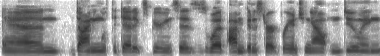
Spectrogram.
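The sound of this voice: A woman with a low pitch talks at a moderate pace in a monotone, flat delivery, her clear, smooth and slightly mellow tone captured dry and close with no echo.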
